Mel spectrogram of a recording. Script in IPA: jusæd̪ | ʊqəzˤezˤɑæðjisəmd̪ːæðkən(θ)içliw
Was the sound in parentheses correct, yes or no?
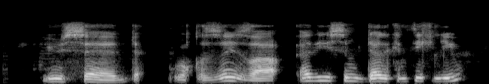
yes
